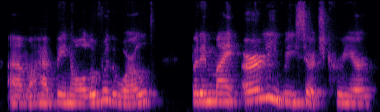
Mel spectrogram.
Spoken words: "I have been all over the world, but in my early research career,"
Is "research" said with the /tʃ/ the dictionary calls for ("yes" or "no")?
yes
